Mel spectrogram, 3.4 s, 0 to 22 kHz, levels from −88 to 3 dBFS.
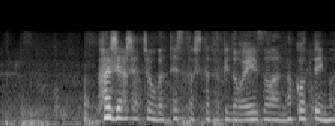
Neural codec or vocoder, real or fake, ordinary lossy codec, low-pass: codec, 16 kHz, 0.8 kbps, ZipCodec; fake; none; none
